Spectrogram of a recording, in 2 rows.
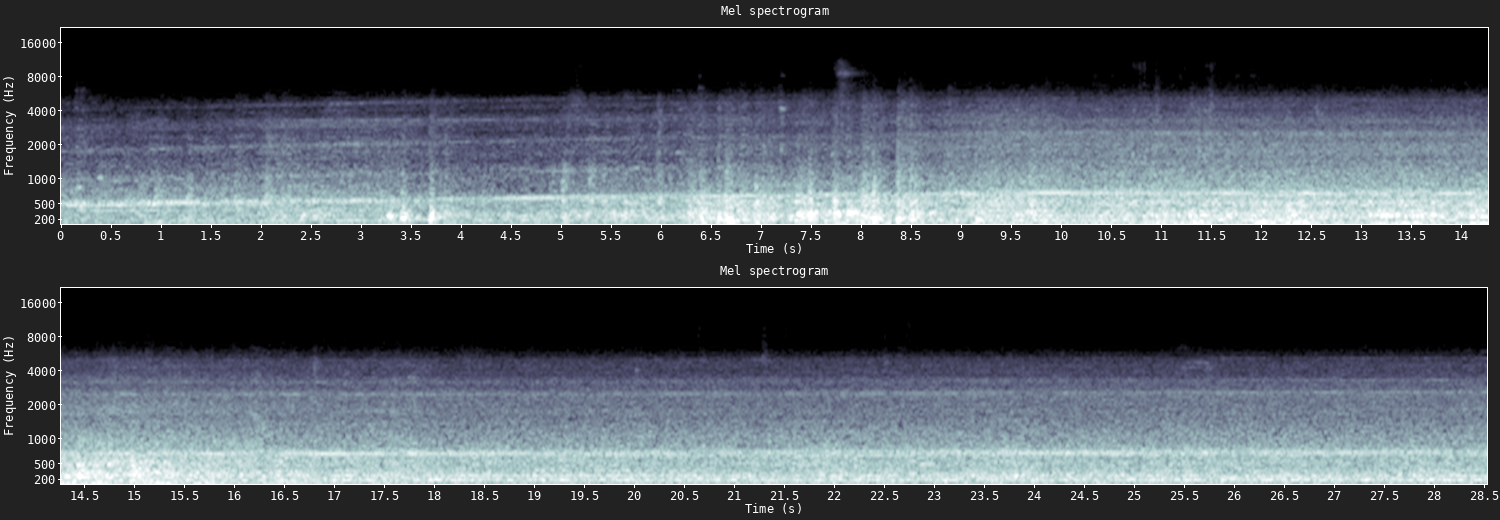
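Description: Tsurumai Line 3050 series subway train running, heard on board: the traction motors' whine rises in pitch as the train accelerates over the first ten seconds or so, then holds steady while the wheels rumble on the rails. A couple of sharp knocks come a few seconds in.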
